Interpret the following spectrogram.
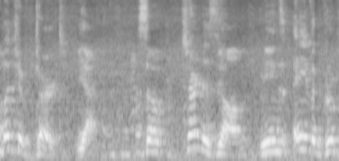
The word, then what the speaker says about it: chernozem: Chernozem, right? Just Chernozem. But it's actually pronounced Chernozyom.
